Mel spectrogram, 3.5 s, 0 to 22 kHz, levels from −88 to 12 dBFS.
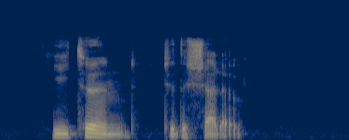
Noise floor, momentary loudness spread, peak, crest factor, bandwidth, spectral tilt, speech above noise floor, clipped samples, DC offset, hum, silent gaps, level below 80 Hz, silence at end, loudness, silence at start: -81 dBFS; 19 LU; -10 dBFS; 22 dB; 7.6 kHz; -4.5 dB/octave; 54 dB; under 0.1%; under 0.1%; none; none; -64 dBFS; 1.1 s; -28 LUFS; 0.55 s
